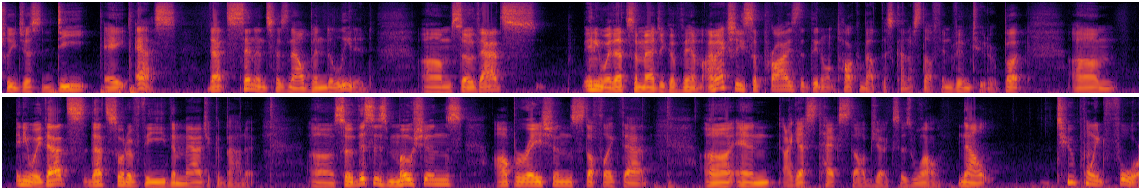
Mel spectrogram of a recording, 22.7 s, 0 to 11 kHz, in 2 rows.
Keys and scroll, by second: 0.0-1.5 typing, 17.7 Escape, 20.0-22.7 typing.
